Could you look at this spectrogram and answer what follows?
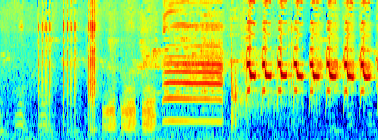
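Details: Nias hill myna duet used to provoke a quick response from other mynas: scattered clicks and short nasal notes, a sustained harsh tone, then a steady run of loud whistles repeated about three times a second.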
